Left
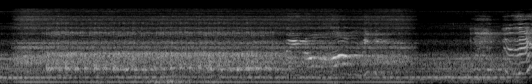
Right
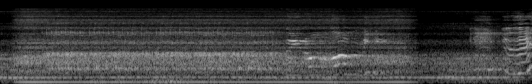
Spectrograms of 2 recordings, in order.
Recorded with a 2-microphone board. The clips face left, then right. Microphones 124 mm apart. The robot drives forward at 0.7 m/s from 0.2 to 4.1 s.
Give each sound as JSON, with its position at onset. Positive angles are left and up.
{"t": 0.4, "sound": "a rattle", "side_deg": 50, "distance_m": 7.5}
{"t": 2.9, "sound": "crying", "side_deg": -25, "distance_m": 1.8}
